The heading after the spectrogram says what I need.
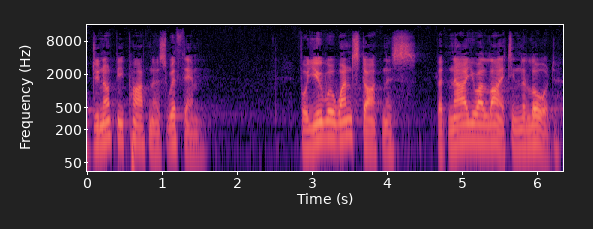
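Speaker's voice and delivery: usual speaking voice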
